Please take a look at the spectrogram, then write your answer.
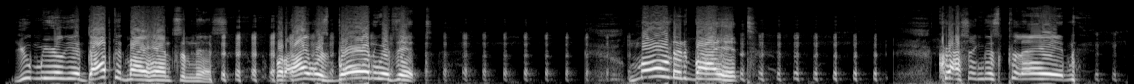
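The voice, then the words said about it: Bane character voice, highfalutin affectation. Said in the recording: “Should he have done that accent? ... Bane sort of has maybe an affectation. ... He's a kind of a highfalutin way of speaking.”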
